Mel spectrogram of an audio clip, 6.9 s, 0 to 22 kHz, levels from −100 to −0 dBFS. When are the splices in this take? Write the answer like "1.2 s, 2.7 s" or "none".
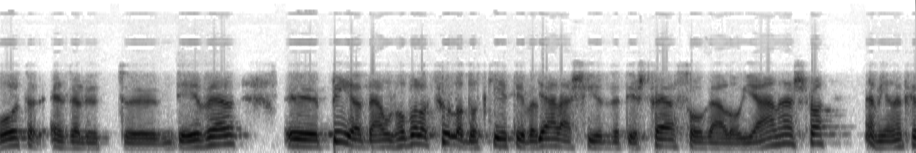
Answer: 1.3 s, 2.1 s, 3.3 s, 4.0 s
